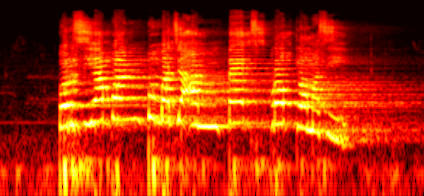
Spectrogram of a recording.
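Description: A man shouts a drawn-out command through a loudspeaker outdoors, echoing.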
